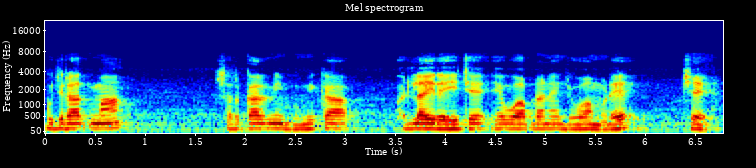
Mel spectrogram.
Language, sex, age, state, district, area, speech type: Gujarati, male, 45-60, Gujarat, Morbi, urban, spontaneous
